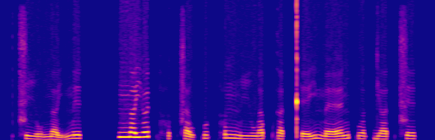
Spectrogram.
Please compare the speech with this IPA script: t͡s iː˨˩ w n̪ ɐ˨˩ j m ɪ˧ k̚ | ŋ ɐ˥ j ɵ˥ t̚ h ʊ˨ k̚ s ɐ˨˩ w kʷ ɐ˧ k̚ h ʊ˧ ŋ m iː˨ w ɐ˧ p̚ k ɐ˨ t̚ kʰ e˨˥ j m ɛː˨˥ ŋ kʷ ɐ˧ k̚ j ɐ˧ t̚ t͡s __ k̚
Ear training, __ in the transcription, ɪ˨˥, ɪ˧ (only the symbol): ɪ˧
